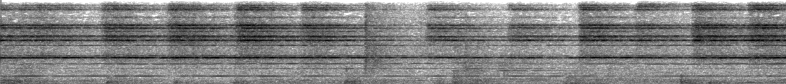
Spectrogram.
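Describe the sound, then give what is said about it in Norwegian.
A theatre foyer bell rings continuously, a steady, shrill electric tone that holds without pause for several seconds over a low background murmur, calling the audience from the foyer to find their seats as the performance is about to start. “Nå ringer bjellen. Det betyr at nå må ikke folk somle mer i foajeen, men finne plassene sine.”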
